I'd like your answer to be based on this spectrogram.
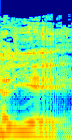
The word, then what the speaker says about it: Atelier: These are from Black Forest Atelier. Is that how you pronounce Atelier.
